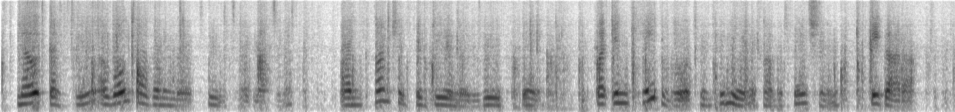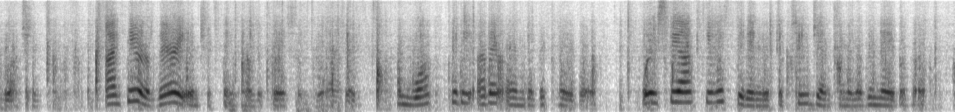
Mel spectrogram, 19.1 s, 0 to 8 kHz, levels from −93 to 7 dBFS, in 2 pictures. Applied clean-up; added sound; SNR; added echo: neural mask model RNNoise.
